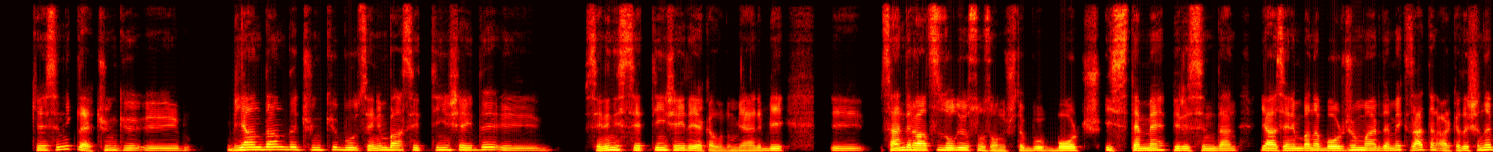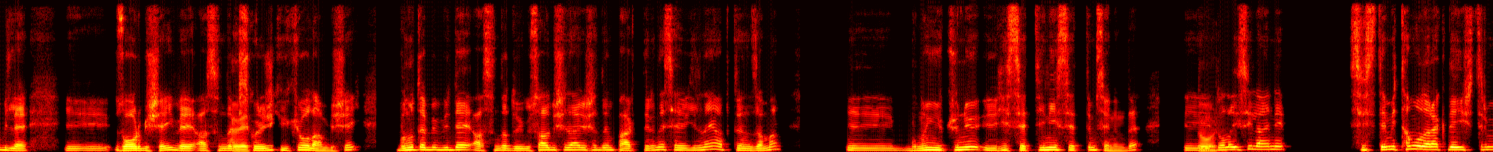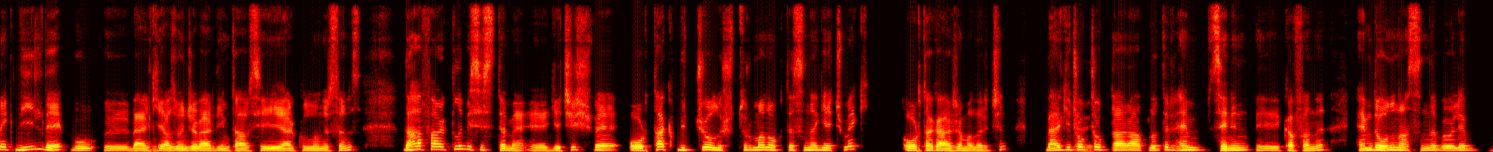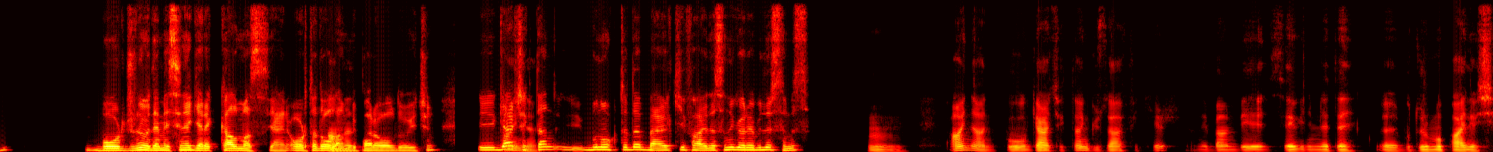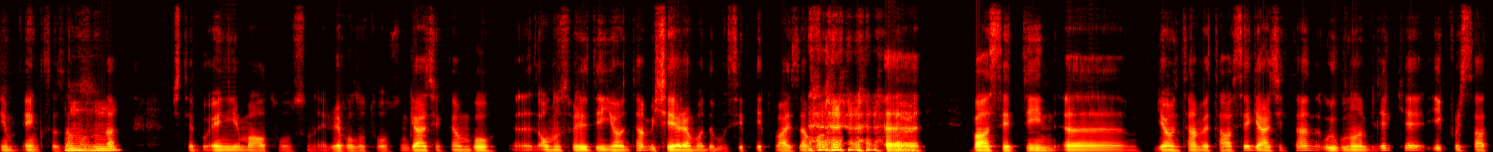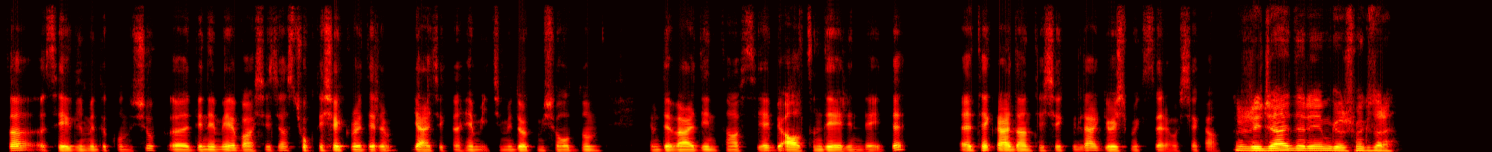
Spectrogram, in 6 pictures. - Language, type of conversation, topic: Turkish, advice, Para ve finansal anlaşmazlıklar
- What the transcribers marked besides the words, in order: other background noise; tapping; chuckle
